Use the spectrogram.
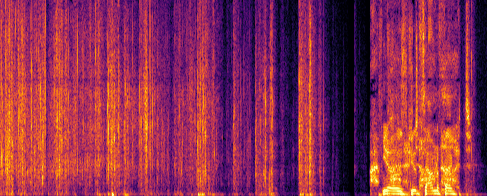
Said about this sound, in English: It was a good sound effect as my fiance leaves and mm-hmm. my door squeaks.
